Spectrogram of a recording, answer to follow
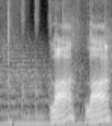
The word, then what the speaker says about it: Lah: over 20 years la la that's how you pronounce it the LA Gundam is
